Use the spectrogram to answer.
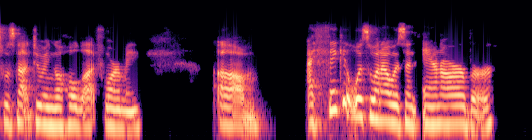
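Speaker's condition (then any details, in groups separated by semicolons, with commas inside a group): No condition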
